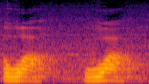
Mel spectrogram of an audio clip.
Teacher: इनको बोलने में क्या होता है कि होंठ दांतों को स्पर्श करते हैं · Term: दंत्योष्ठ व्यंजन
